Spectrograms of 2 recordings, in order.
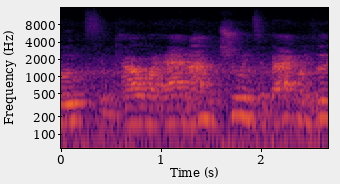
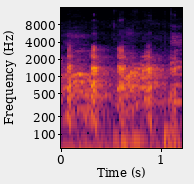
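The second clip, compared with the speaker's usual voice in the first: much higher, laughing mock surprise; 10 semitones higher, 9 dB louder than usual. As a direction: squeak it out through laughter. Retelling own startled reply.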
